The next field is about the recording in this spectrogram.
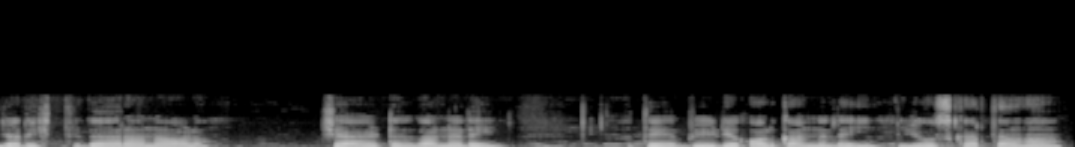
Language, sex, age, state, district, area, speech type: Punjabi, male, 18-30, Punjab, Fatehgarh Sahib, rural, spontaneous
